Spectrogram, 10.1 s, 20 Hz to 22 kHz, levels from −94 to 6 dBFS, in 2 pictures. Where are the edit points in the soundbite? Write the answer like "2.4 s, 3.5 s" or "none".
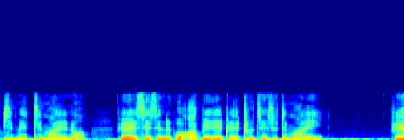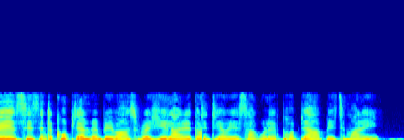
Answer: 7.6 s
